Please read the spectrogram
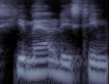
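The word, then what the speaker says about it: Humanity's Team: mean it's even capitalized the whole thing is pronounced exactly as Humanities team with a why so uh so Neil and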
